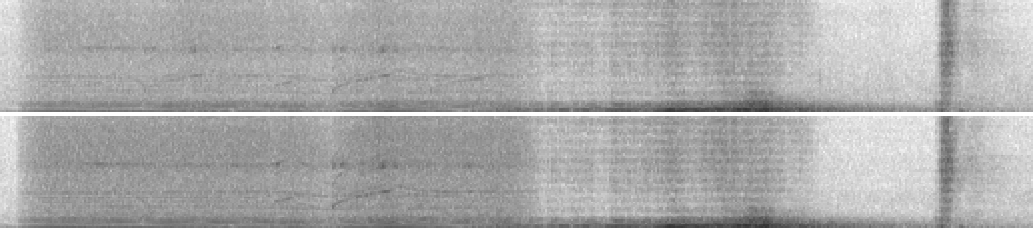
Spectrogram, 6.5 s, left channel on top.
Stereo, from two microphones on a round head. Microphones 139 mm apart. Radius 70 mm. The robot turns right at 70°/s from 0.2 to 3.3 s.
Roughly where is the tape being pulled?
Right.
